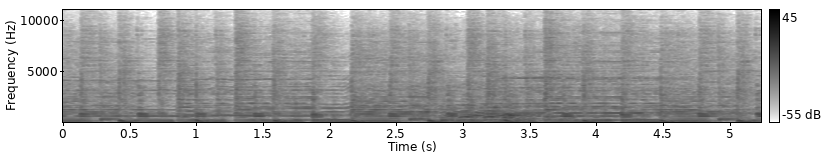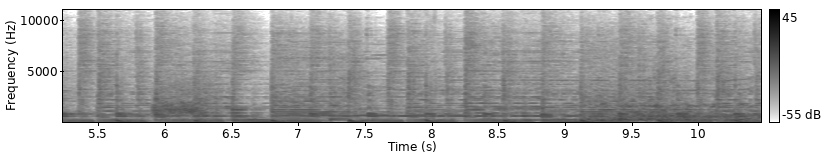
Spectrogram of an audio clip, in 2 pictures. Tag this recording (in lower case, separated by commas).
music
